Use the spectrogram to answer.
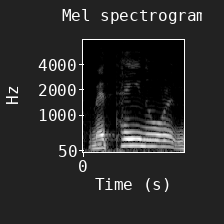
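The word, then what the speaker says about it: methanol: 메테이놀이 되겠습니다. 메테이놀. 일본식으로는 메탄올이라고 하는 거고요. 영어 발음으로는 메테이놀이라고 하는 건데, 여하튼 그래서 아마 뭐 학교에서 유기화학 비슷한 걸 배웠으면 뭐 수업 시간 한 번쯤 나왔을 거예요.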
